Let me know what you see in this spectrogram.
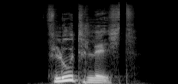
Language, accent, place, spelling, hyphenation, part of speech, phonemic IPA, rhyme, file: German, Germany, Berlin, Flutlicht, Flut‧licht, noun, /ˈfluːtˌlɪçt/, -ɪçt, De-Flutlicht.ogg
- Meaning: floodlight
